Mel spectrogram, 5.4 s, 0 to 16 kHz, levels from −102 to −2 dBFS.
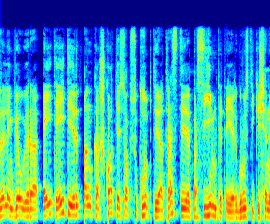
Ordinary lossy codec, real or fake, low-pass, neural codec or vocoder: AAC, 64 kbps; real; 9.9 kHz; none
